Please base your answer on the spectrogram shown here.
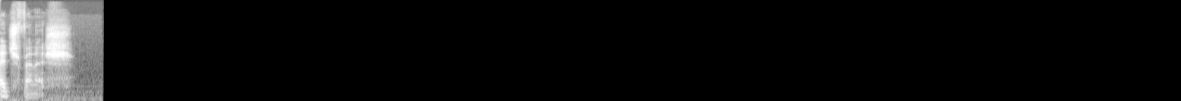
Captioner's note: no Sound Present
